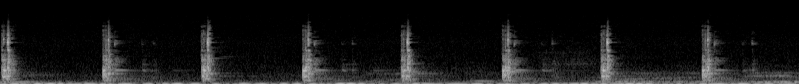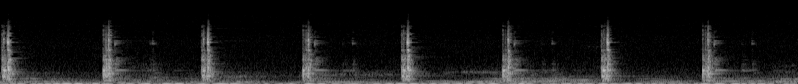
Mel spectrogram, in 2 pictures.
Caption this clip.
Tabletop clock ticking, 1/4 speed
Prim clock, made in Czechoslovakia in the '70s or '80s maybe.
clock, clockwork, slow, slowed, tick, ticking, tick-tock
